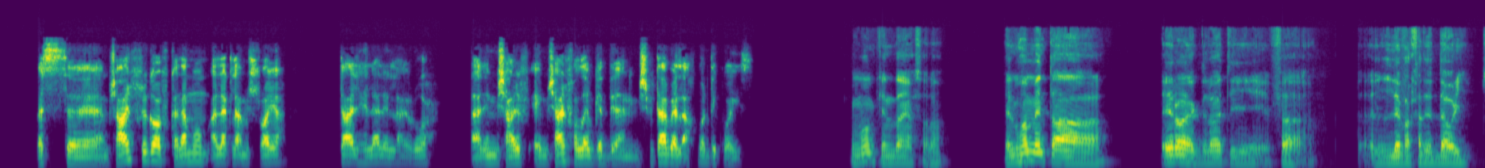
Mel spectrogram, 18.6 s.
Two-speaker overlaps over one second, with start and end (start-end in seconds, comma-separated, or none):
none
